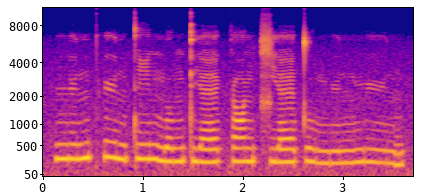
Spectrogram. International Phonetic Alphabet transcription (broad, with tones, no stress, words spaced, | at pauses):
n̪y˧˥n pʰy˥˩n t̪i˥ n̪ʊ˧˥ŋt̪jɛ˧˥ kɑ˥ŋt͡ɕjɛ˥t̪u˥˩my˧˥n my˥˩n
